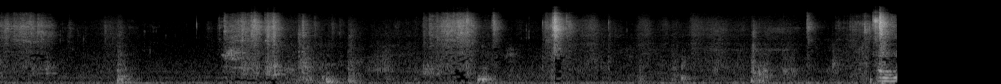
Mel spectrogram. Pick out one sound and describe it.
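Climbing gear clinks and scrapes against rock as a climber moves up.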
